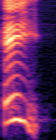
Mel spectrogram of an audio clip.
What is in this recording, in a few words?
girl voice; human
